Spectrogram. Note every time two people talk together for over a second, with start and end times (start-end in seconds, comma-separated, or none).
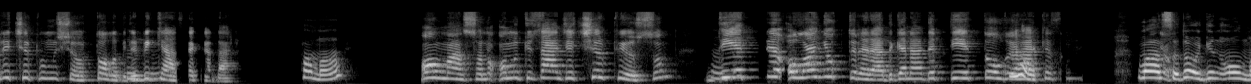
none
